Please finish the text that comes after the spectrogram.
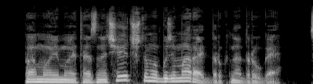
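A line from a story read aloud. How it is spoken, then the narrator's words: Dry remark. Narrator (Russian): сухо заметила Суан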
